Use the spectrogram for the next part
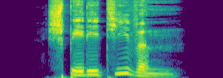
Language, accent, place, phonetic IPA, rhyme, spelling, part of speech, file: German, Germany, Berlin, [ʃpediˈtiːvm̩], -iːvm̩, speditivem, adjective, De-speditivem.ogg
- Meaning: strong dative masculine/neuter singular of speditiv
